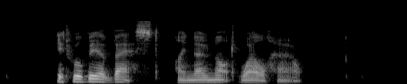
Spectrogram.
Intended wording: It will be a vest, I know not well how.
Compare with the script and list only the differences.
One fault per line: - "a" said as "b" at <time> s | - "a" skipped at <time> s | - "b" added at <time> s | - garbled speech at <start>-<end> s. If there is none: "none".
none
